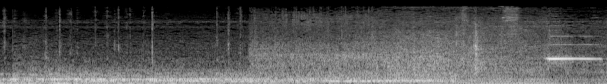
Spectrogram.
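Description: Motor vehicle engines running, their low pitch shifting up and down, joined about halfway through by a rushing noise. A short, high, steady beep sounds near the end.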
